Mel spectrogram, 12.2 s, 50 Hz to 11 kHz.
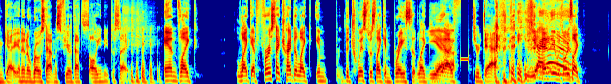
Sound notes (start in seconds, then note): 2.5 laughing; 9.1 beeps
